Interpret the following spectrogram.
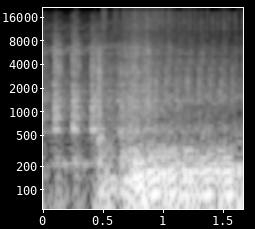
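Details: Mazda MX-5 on a Haltech Platinum ECU after a 36-2 tooth crank sensor timing sprocket was installed and the ECU rebooted: a few cranking chugs, then it catches and settles to a steady low idle without popping. Normal start and idle.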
